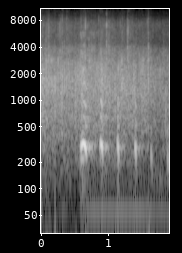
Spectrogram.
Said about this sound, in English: And the crowd goes wild, young man.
